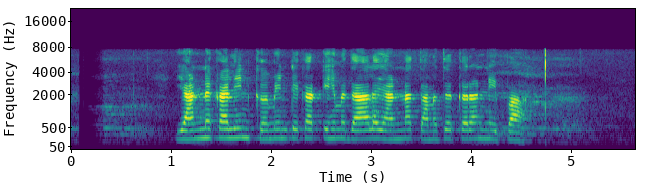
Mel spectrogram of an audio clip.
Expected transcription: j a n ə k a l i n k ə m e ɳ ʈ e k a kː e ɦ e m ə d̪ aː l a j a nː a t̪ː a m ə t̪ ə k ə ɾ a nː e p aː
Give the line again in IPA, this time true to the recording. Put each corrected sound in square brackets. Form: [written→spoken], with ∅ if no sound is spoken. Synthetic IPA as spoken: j a [n→nː] ə k a l i n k ə m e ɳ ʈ e k a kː e ɦ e m ə d̪ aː l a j a nː a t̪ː a m ə t̪ ə k ə ɾ a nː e p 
